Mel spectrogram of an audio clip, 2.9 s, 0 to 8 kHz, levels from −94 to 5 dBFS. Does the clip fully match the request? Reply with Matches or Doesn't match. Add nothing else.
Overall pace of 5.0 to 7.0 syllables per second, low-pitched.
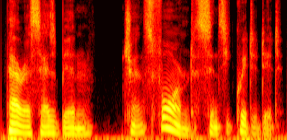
Matches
